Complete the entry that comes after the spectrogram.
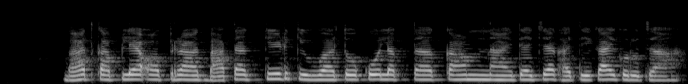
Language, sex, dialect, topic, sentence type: Marathi, female, Southern Konkan, agriculture, question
